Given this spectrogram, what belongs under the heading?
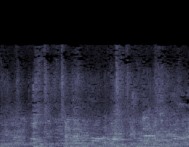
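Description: Crowd chatter as guests arrive at an indoor red carpet event with a step and repeat: a steady, dense babble of many overlapping voices at moderate loudness, continuous throughout.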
